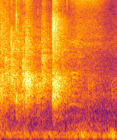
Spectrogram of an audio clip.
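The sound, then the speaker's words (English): An audience claps during a sermon in a thin, scattered way, a steady wash of hand claps with a couple of sharper, louder claps standing out. No one speaks. “I'm preaching better than you're clapping today, but that's okay.”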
